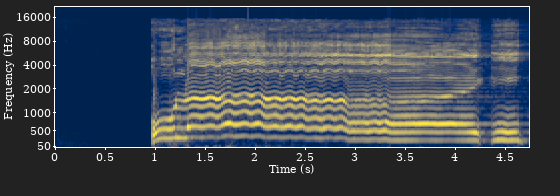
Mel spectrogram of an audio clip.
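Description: A man chants in a long, wavering melodic voice through a microphone.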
